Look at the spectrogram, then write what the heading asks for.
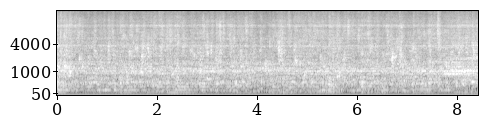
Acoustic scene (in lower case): restroom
